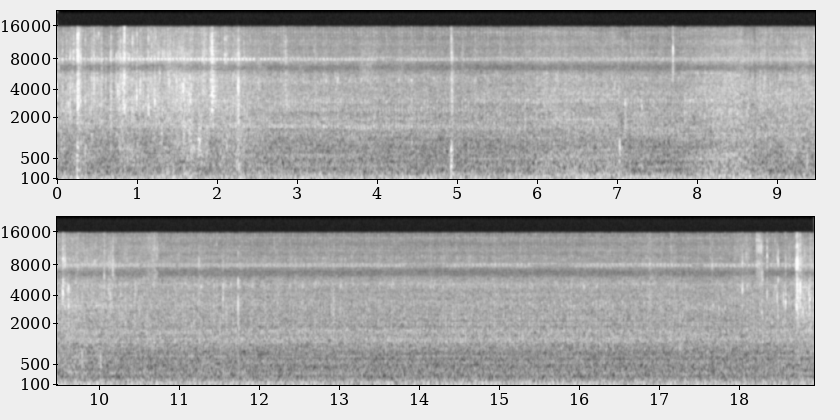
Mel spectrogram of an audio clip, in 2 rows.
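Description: Off-road 4x4 vehicle driving on a trail: a steady low engine and drivetrain rumble, with a few sharp knocks and rattles now and then.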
